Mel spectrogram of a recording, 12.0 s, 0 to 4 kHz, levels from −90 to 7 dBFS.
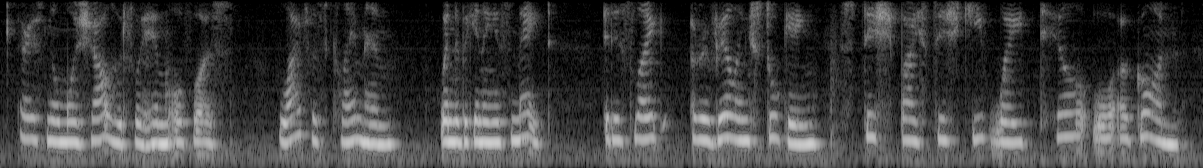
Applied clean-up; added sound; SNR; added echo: none; none; none; none.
